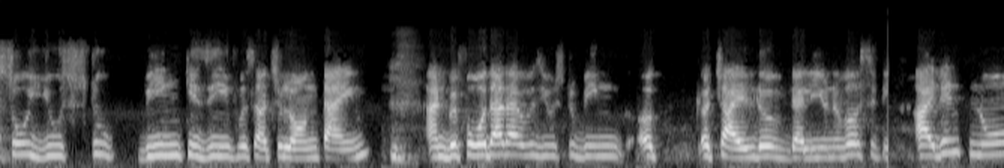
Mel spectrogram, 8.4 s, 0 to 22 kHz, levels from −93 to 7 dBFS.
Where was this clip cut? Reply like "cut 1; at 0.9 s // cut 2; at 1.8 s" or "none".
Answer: cut 1; at 7.4 s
